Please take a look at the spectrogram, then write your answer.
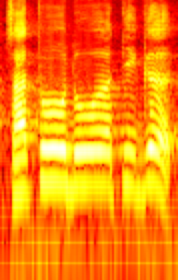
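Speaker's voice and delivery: slow, loud count of satu, dua, tiga; slow counted beats. Shown as a demonstration. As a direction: drag each beat of dua, tiga. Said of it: "Ada berapa ketuk?". (kiraan perlahan dan kuat)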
